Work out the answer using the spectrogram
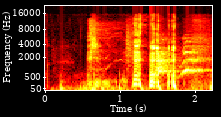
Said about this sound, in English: It's my guard dog, Mary. You better beware. Smallest chihuahua in the world.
